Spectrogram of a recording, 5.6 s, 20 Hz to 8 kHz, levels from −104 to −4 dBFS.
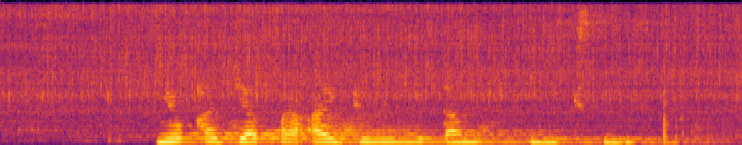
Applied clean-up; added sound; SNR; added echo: none; Sink (filling or washing) / Water tap, faucet; 19 dB; reverberation time 2.1 s.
